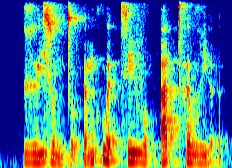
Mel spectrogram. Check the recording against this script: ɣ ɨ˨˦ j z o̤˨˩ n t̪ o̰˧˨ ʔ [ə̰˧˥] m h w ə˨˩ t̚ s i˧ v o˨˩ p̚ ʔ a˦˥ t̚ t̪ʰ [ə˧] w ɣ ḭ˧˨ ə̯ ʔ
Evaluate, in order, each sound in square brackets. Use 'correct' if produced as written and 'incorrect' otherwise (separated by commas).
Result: correct, correct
